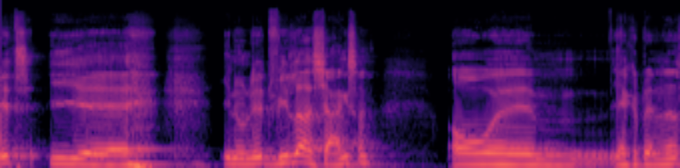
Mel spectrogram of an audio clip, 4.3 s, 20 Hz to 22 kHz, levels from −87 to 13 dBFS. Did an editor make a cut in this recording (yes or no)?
no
